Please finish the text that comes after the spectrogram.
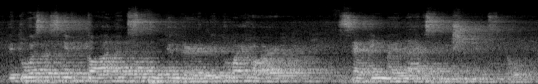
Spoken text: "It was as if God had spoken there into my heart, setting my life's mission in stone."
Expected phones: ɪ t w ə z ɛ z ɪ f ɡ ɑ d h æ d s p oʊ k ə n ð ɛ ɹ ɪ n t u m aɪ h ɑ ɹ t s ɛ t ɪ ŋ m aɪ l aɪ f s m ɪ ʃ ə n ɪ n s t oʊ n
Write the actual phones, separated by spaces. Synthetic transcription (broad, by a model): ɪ t w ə s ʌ s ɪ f ɡ ɑ d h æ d s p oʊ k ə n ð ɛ ɹ ɪ n t u m aɪ h ɑ ɹ t s ɛ t ɪ ŋ m aɪ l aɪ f s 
